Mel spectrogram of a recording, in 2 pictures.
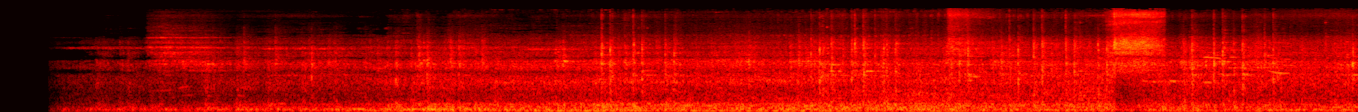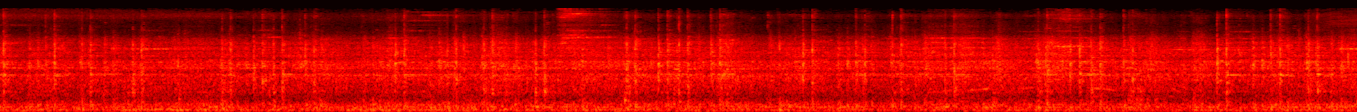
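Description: A diesel-hauled passenger train passes close by. The locomotive's rumble builds over the first few seconds as it approaches, then settles into a steady run of coaches rolling past, their wheels clattering over the rail joints.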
